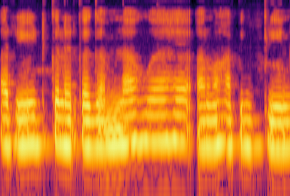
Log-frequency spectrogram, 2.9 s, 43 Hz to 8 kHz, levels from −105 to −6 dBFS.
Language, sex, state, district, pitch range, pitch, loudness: Hindi, female, Chhattisgarh, Korba, 160-180 Hz, 170 Hz, -17 LUFS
